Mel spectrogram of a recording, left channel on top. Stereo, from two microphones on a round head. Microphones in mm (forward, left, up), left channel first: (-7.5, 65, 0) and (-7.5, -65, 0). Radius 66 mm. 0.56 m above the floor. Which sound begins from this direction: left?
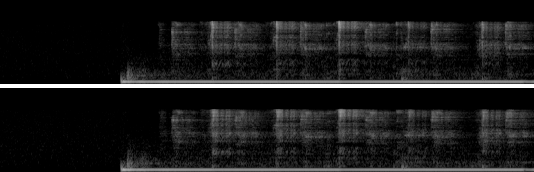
Scissors, at 1.2 s.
